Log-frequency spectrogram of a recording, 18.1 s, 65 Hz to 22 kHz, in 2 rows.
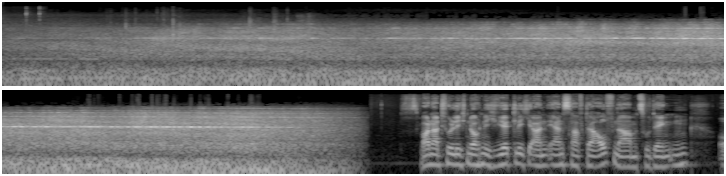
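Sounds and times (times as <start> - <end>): jet engines roaring: 0.0 - 13.6.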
